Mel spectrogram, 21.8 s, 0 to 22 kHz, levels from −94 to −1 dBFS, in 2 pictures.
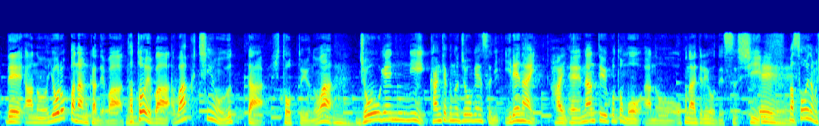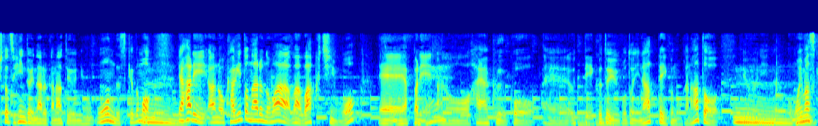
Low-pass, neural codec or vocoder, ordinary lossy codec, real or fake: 7.2 kHz; none; none; real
